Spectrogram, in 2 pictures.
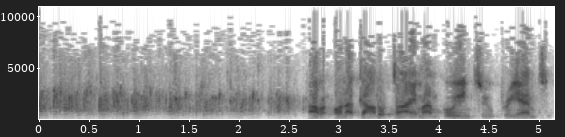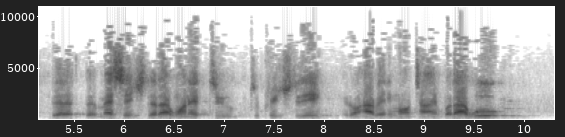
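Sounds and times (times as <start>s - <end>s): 
church congregation clapping: 0.0s - 4.0s
speech: 2.7s - 9.8s.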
